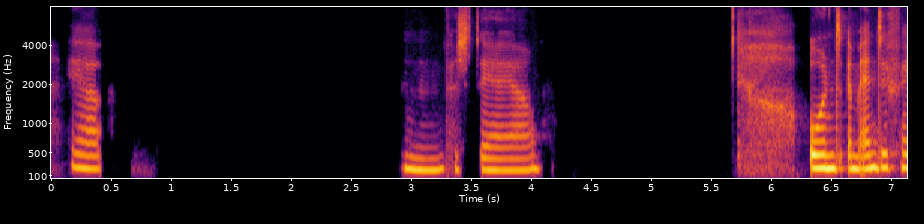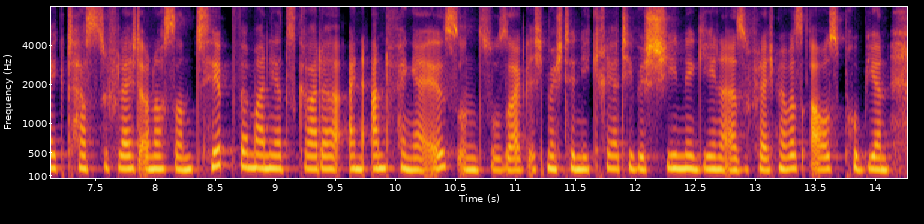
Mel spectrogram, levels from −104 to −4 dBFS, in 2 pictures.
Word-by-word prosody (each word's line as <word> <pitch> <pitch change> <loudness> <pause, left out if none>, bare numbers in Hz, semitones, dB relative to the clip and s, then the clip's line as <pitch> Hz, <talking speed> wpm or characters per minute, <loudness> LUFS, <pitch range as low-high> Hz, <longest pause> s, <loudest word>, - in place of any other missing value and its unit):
Ja. 225 -4 -3 2.5
Mhm, 205 -2 -2
verstehe, 200 -2 -5
ja. 195 +2 -5 2.3
Und 225 -1 +7
im 220 - +4
Endeffekt 235 +1 0
hast 225 +1 +1
du - - -2
vielleicht 225 -1 -1
auch - - +1
noch 220 0 +3
so 220 - +2
'n 210 +1 +2
Tipp, 270 +4 -2
wenn 250 -2 +1
man 225 -1 +3
jetzt 220 0 -1
grade 220 -1 -1
ein 215 -1 +1
Anfänger 220 -3 0
ist 245 +1 +1
und 205 -2 -1
so 200 -1 -7
sagt: 195 0 -3
„Ich 210 - -7
möchte 220 0 0
in - - +4
die 210 - +1
kreative 220 0 -3
Schiene 220 +1 +4
gehen. 215 0 +1
Also, 200 0 -2
vielleicht 200 +2 -4
mal 215 - +1
was 225 0 -1
ausprobieren, 210 -1 0
220 Hz, 155 wpm, -19 LUFS, 210-225 Hz, 2.5 s, Und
